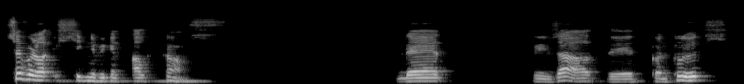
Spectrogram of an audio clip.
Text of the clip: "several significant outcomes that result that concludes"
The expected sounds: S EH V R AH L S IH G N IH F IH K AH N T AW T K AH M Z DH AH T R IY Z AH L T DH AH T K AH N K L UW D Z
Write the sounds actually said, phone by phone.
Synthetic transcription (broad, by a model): S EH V R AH L S IH G N IH F IH K AH N T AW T K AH M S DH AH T R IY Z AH L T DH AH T K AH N K L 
